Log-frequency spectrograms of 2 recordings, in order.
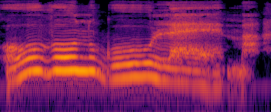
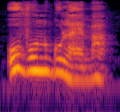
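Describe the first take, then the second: First: Uwungulema very slowly, syllable by syllable; tortoise drawing out Uwungulema carefully; slow repetition. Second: Said in the usual way. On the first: A narrator's reading. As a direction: stretch out every vowel of Uwungulema. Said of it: "Żółw powtórzył powoli". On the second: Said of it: "powtórzył powoli".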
